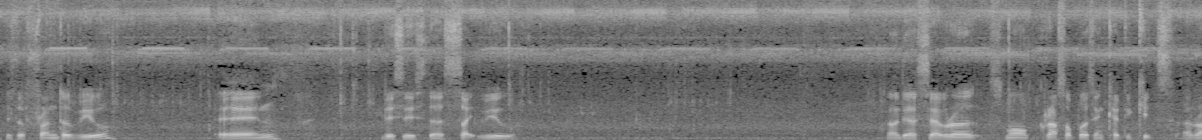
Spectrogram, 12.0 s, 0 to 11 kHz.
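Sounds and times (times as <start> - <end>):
insect chorus: 0.0 - 12.0
low background hum: 0.0 - 12.0.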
